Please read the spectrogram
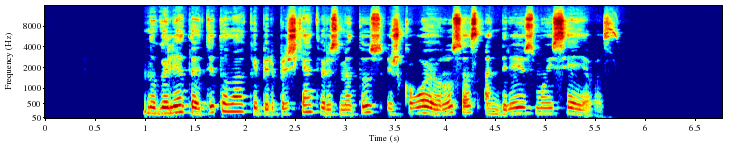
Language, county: Lithuanian, Alytus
